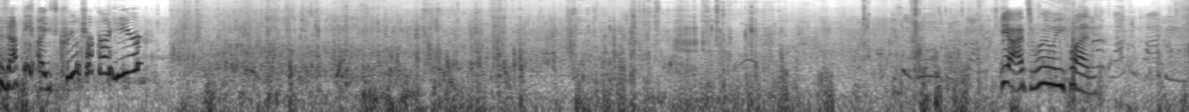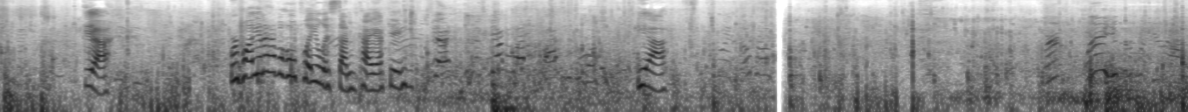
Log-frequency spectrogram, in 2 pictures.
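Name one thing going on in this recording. A boy talks with animation nearby.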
